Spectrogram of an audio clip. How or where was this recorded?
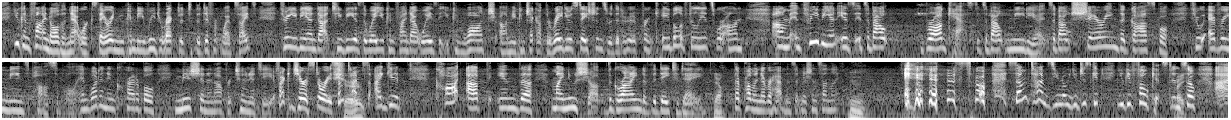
busy venue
